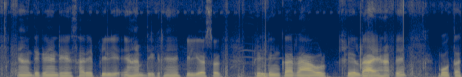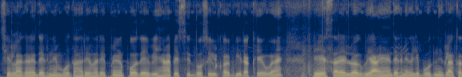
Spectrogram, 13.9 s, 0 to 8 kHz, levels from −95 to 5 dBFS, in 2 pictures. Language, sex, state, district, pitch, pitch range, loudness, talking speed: Hindi, male, Bihar, Kishanganj, 120 Hz, 120-125 Hz, -30 LUFS, 210 wpm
